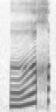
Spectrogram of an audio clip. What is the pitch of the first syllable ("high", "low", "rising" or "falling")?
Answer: rising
